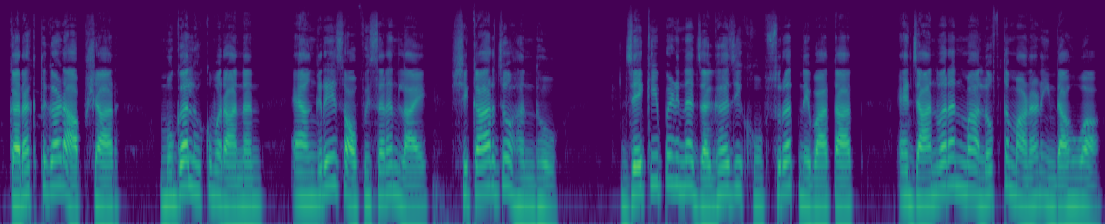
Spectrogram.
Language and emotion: Sindhi, neutral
